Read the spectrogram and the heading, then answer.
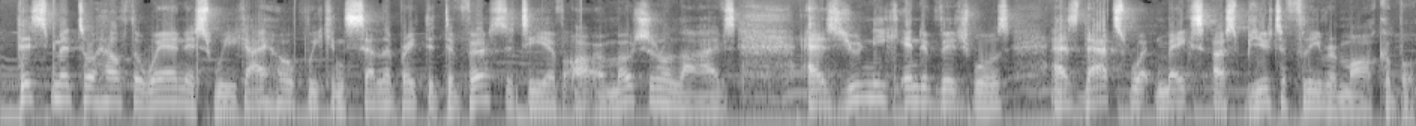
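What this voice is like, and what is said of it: Put-on posh British accent. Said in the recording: “I thought I was in a British school... I feel like I'm being read to in class... I'm trying to get my accent right... Mary Poppins type shit”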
